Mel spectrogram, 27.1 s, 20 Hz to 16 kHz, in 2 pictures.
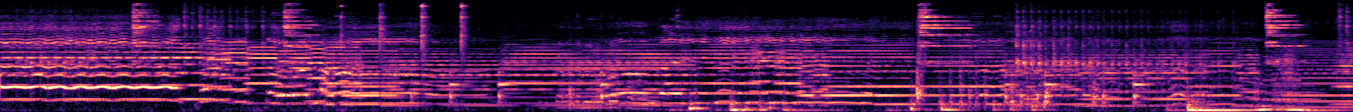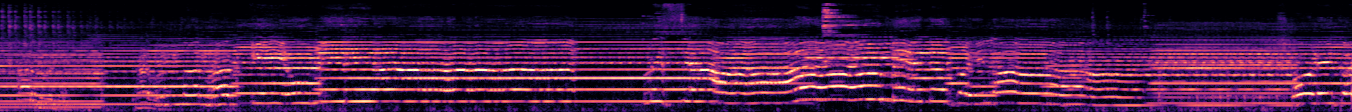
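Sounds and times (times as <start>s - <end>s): melody of long held notes: 0.0s - 27.0s
low drum strokes: 5.6s - 14.6s.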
